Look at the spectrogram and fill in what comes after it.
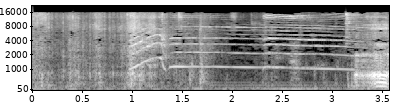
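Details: German Shepherd at Christmas while gifts are being opened indoors; a short rising squeal leads into a high, drawn-out whine that holds a steady pitch and sags slightly over nearly two seconds, with faint room noise behind.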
